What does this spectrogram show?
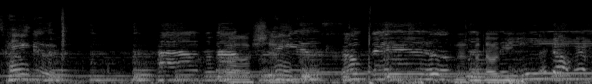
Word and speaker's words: Hankook: The Hankook. Isn't that how you pronounce it? What? Hankook? It's Hankook.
